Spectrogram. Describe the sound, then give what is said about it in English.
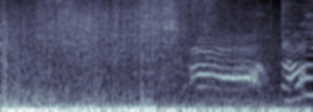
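A loud, rumbling explosion in an action film roars throughout, going off behind the characters, with deep booming low end and crackling debris noise, while a couple of shrill, wavering cries rise over it near the end. “Without flinching when it explodes behind them.”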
